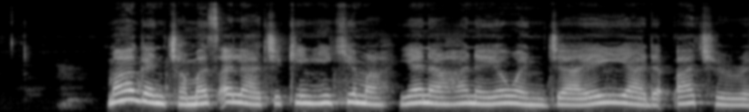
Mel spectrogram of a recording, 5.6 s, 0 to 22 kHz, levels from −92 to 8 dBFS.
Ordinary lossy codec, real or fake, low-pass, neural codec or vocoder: none; real; 19.8 kHz; none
